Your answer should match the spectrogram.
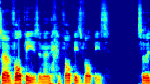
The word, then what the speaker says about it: Vulpes: Volupus, or actually I think it's pronounced Vulpes, and then Vulpes.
